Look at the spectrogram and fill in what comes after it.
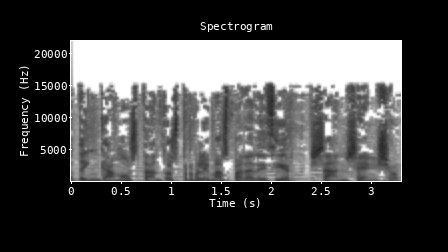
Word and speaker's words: Sanxenxo: Cuando vamos a dar alguna ponencia, sobre todo fuera, es decir, en el resto de España, en las ponencias al final siempre ponemos el tema Sanxenxo como Shakira.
